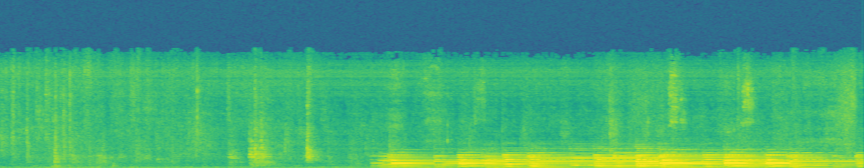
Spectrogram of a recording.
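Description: Low room noise with faint rustling and small knocks, then about halfway in a digital keyboard starts playing sustained piano chords with low bass notes. The chords are the instrumental introduction to a congregational song.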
